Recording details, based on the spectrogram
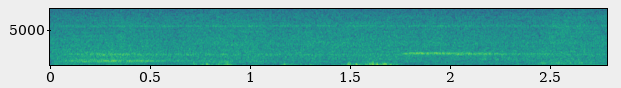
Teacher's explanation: Cara membacanya suara nun sukun atau tanwinnya dirubah menjadi mim sukun dengan tempo dengung yang dipanjangkan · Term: iqlab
